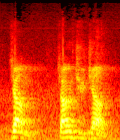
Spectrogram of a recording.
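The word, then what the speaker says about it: Zhang Juzheng: Remember the comic talked about this guy, Zhang Zhuzheng? I don't know if my pronunciation, was that even close? Zhang Zhuzheng? Zhang Zhuzheng.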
